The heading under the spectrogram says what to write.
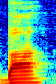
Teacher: زبر جب ادا ہوتا ہے نا تو منہ اور آواز کھول کر ادا ہوتا ہے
